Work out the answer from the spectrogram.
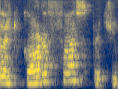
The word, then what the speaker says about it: Goðafoss: You spell it Goðafoss, but you pronounce it Goðafoss.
